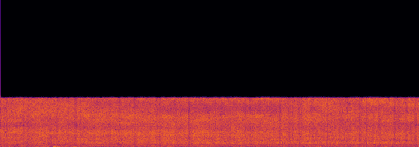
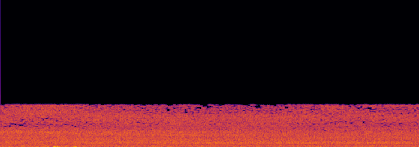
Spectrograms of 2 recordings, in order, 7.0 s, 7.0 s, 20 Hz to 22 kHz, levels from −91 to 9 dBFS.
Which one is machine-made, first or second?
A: first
